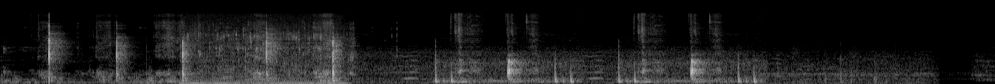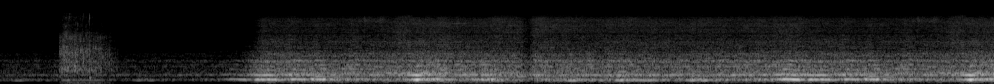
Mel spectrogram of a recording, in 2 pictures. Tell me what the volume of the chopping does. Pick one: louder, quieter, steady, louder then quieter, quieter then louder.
quieter then louder.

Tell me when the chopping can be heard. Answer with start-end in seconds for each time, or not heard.
0.0-3.5, 4.3-7.7.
